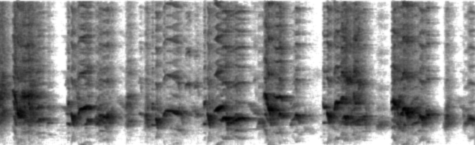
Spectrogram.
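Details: House-kept white-rumped shama delivering harsh, scratchy high-pitched bursts repeated roughly every half second to second, each a loud buzzy chatter separated by brief pauses.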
